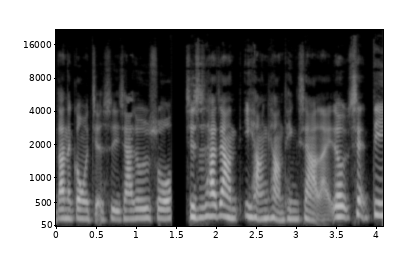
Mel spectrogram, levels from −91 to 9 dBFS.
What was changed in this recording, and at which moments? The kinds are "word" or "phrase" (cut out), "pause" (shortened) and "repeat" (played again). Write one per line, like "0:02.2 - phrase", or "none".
0:01.5 - pause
